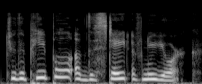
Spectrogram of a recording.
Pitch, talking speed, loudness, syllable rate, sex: 250 Hz, 265 wpm, -16 LUFS, 5.7 syllables/s, female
